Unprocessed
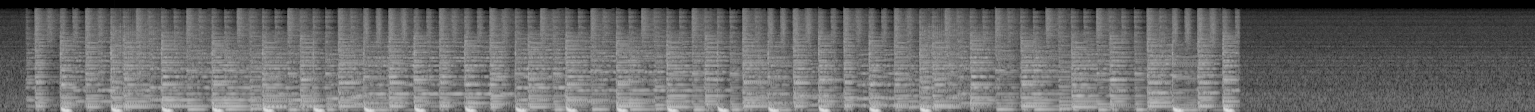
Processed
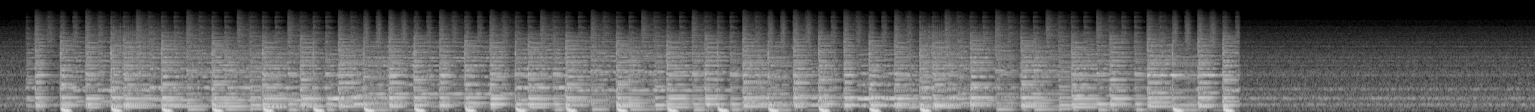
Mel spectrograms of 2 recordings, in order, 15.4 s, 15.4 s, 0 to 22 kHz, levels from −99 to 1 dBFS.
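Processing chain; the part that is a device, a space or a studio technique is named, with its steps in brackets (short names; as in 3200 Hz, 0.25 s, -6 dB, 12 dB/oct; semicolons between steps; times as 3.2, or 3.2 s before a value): inside a cardboard box (LPF 3700 Hz 12 dB/oct; small resonant body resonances 280/500/830/1400 Hz, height 16 dB, ringing for 90 ms)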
